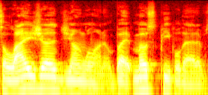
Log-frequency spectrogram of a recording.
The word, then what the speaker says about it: Giangualano: how do you say your last name uh Jang wano it's it's Elijah Jang wano but most people that have seen me around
